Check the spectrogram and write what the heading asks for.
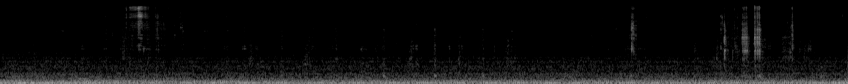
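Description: Mouth sounds of chewing noodles, with a few sharp clicks and scrapes of a plastic fork in a styrofoam takeout box, bunched near the end, over a steady low rumble inside a car.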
